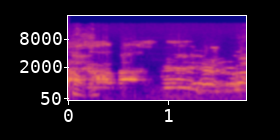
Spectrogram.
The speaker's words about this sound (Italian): E eh beh, questo è il, il, coro che insomma ci portiamo dietro eh, con grande piacere da, dal 25 maggio.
